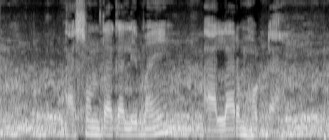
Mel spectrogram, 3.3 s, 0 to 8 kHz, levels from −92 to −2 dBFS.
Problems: constant background noise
